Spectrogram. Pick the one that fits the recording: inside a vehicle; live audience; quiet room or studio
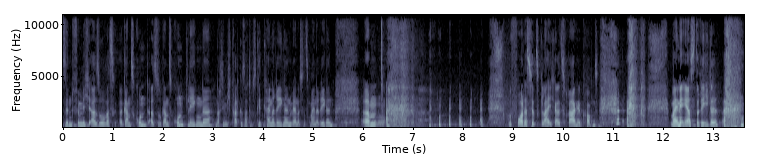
live audience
